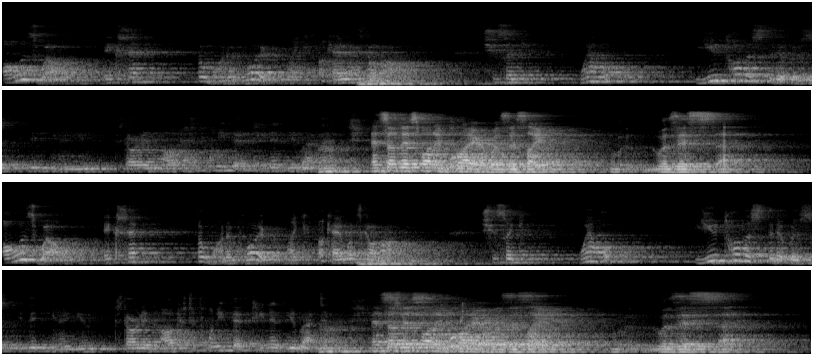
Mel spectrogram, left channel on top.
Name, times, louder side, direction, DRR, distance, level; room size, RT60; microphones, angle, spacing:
voice 1, 0.0-0.7 1.0-1.4 2.0-4.0 4.8-5.1 5.8-6.1 6.9-9.0 9.3-11.4 12.0-12.8, right 2 dB, 80° right, 2 dB, 0.5 m, -29 dB
voice 2, 11.8-13.6 14.2-15.3, left 2 dB, 70° left, 2 dB, 0.6 m, -20 dB
7.0 x 2.5 x 3.0 m, 2.1 s
head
